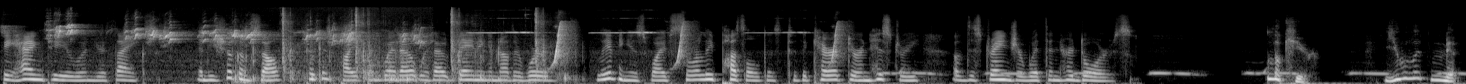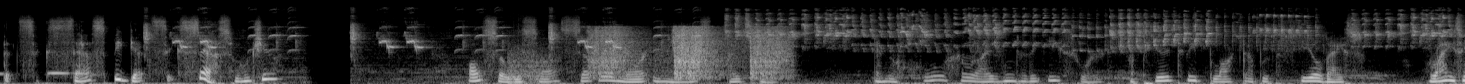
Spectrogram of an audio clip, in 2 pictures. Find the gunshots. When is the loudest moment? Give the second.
22 s.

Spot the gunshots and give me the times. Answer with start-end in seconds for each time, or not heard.
2.3-5.8, 19.7-22.6.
